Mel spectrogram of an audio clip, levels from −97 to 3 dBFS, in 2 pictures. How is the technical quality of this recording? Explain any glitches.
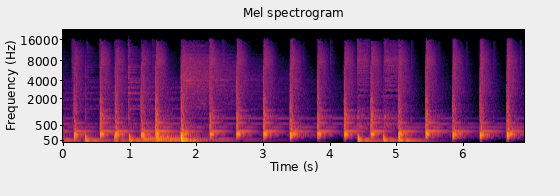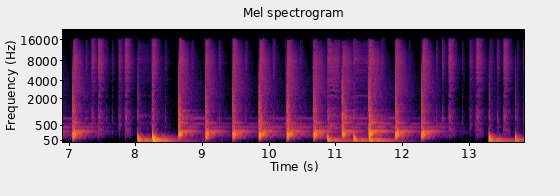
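The technical quality of this music recording is sound, with no glitches to explain.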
